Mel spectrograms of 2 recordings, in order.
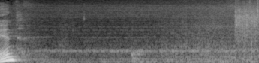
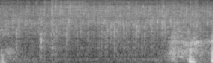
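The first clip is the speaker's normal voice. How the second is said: breathless giggle; 10 dB quieter than usual. Real, not acted. Excited chef giggles over scallops.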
